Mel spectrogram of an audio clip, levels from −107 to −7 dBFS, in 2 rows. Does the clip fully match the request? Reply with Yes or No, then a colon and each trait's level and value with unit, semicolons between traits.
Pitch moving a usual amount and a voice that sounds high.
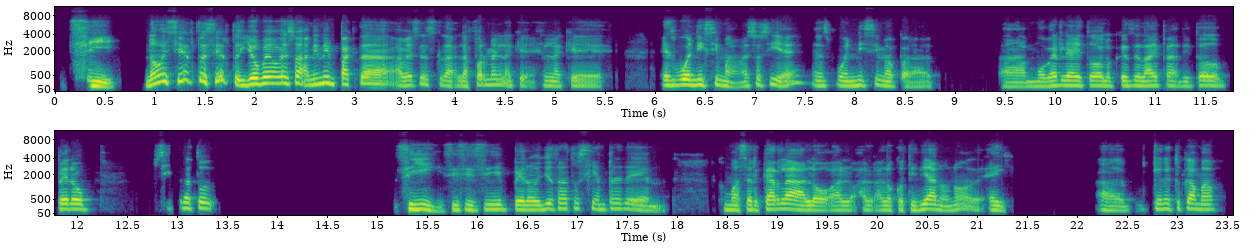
No: average, 3.7 semitones; medium, 150 Hz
